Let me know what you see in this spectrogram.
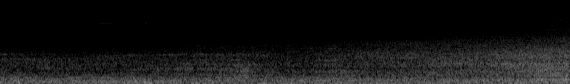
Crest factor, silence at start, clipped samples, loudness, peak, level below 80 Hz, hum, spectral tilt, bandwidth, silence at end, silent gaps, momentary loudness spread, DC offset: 18 dB; 0 s; under 0.1%; -45 LUFS; -26 dBFS; -50 dBFS; none; -6.5 dB/octave; 16 kHz; 0 s; none; 7 LU; under 0.1%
